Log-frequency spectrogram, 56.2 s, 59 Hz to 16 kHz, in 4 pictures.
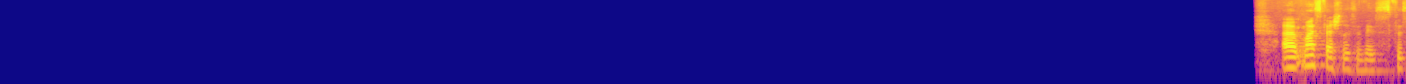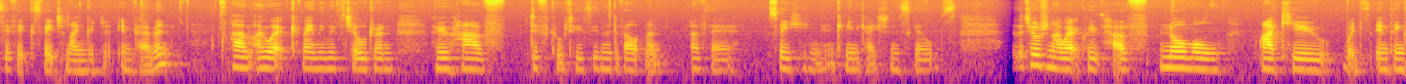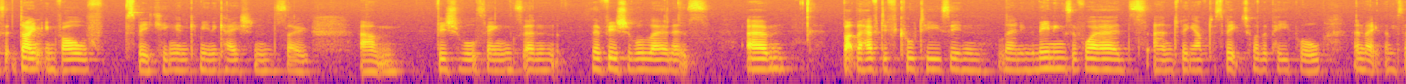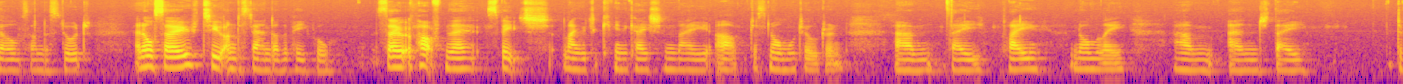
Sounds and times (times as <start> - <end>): Narration, monologue: 12.6 - 56.2
Female speech, woman speaking: 12.8 - 23.6, 24.2 - 55.3.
